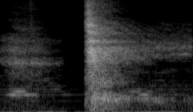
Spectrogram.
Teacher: remember to have that bit of air between your unvoiced consonant T T and your vowel, your voiced sound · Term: aspirated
